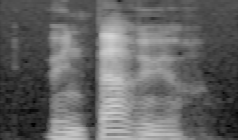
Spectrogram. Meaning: 1. parure (set of jewellery) 2. finery 3. adornment
- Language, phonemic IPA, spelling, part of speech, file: French, /pa.ʁyʁ/, parure, noun, Fr-parure.ogg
